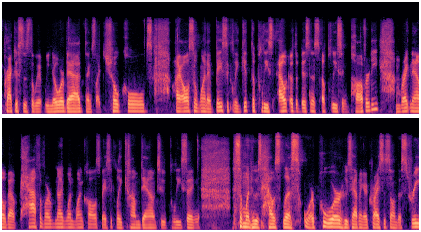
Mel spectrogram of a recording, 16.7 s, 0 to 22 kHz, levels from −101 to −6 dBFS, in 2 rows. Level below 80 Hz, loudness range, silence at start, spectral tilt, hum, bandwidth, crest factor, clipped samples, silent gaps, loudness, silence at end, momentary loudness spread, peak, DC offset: -64 dBFS; 7 LU; 0.05 s; -5 dB/octave; none; 13 kHz; 20 dB; under 0.1%; none; -27 LUFS; 0 s; 11 LU; -8 dBFS; under 0.1%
